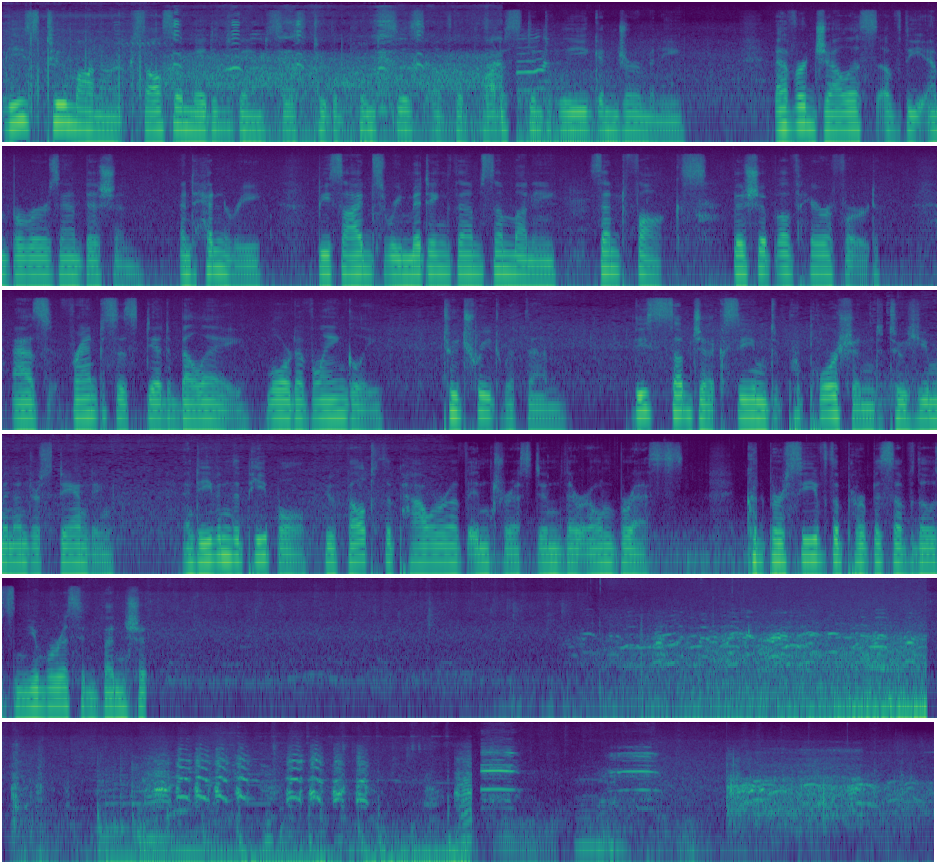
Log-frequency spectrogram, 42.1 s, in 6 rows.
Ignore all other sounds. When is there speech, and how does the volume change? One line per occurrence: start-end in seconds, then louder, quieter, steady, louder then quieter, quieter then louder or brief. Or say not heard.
0.0-29.1 steady.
